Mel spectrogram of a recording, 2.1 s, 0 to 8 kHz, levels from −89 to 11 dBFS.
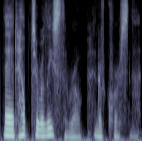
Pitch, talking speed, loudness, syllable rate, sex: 120 Hz, 310 wpm, -21 LUFS, 7.4 syllables/s, male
